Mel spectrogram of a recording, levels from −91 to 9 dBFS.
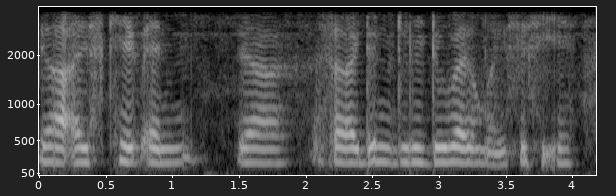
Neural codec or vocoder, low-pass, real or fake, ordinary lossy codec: codec, 16 kHz, 2 kbps, FunCodec, trained on LibriTTS, 25 frames a second; 3.6 kHz; fake; none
